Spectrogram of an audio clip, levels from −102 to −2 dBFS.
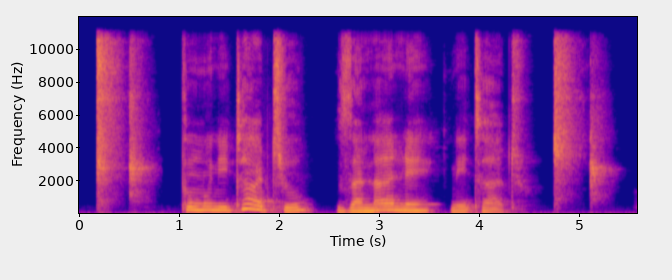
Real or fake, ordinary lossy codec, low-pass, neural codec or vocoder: fake; none; 10.8 kHz; codec, 44.1 kHz, 3.4 kbps, Pupu-Codec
